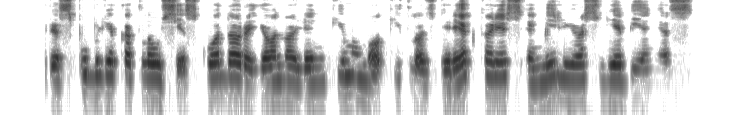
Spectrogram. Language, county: Lithuanian, Utena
